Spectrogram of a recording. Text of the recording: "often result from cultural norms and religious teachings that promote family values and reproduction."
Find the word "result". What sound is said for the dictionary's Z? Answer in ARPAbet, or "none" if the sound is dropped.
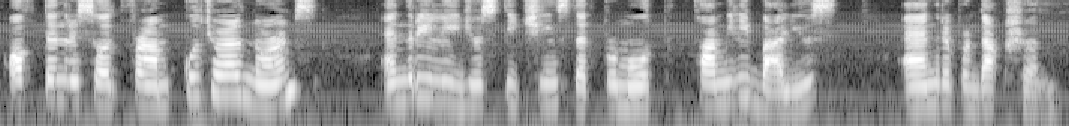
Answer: S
